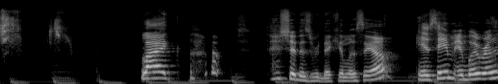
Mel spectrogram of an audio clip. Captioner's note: sucking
